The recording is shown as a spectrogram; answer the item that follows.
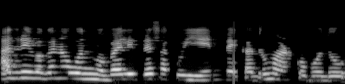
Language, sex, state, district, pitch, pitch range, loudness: Kannada, female, Karnataka, Chamarajanagar, 235 Hz, 205-265 Hz, -17 LUFS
